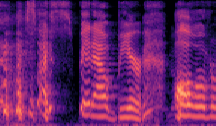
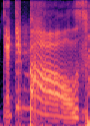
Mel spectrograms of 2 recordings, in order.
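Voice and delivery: slow shouted cheer; 4 dB louder, slower than usual. Real, not acted. Cheering a crude joke.

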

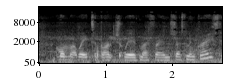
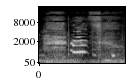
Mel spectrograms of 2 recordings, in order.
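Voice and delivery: breathless laughing panic; panicked laughing; 6 semitones higher, slower than usual. Real, not acted. Card missing at drive-through.

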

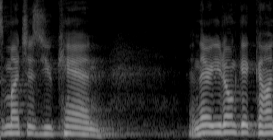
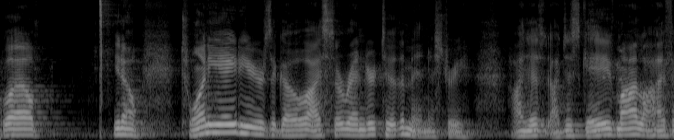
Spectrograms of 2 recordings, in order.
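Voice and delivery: lower, softer, sighing preacher voice; mock martyr pastor; 7 semitones lower, 3 dB quieter than usual. Pastor mocking colleagues who complain, low self-pitying drone. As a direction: parody a weary martyr, low and soft.

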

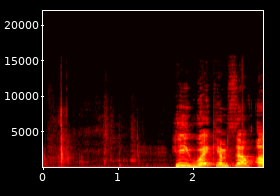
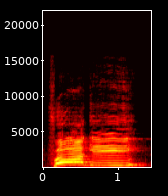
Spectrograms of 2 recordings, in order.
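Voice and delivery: high, drawn-out name call; long, high-pitched holler; coach's yell; 8 semitones higher than usual. A narrator's reading. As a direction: yell across the field. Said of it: "yelled the coach".

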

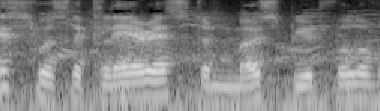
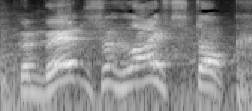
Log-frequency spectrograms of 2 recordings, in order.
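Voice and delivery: high, louder official reading voice; station master reading aloud; 9 semitones higher, 5 dB louder than usual. A narrator's reading. Station master reads from the Book of Regulations, officious high voice. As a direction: read out regulations in an officious, raised voice. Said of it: "he read".

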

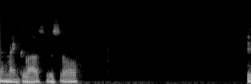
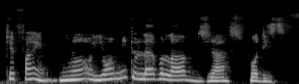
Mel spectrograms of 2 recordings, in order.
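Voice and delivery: sarcastic high concession; 8 semitones higher than usual. Real, not acted. Gamer grudgingly conceding to the boss, high and sarcastic. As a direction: say fine like you don't mean it. Resigned, told to level up.

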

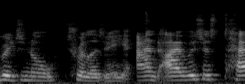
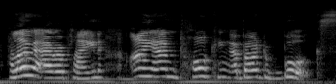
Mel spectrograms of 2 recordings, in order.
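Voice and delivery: raised, higher voice at an intruding noise; mock-indignant calling out; 7 semitones higher, 5 dB louder than usual. Real, not acted. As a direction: call out over the aeroplane, loudly and pointedly. Calls out over a passing aeroplane.

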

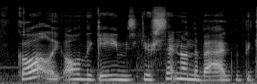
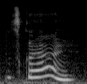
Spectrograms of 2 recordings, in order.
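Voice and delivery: usual speaking voice

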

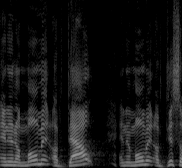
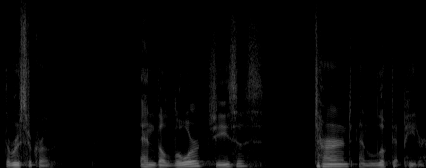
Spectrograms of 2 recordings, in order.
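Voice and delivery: ordinary delivery

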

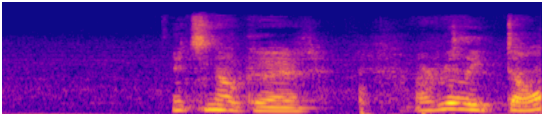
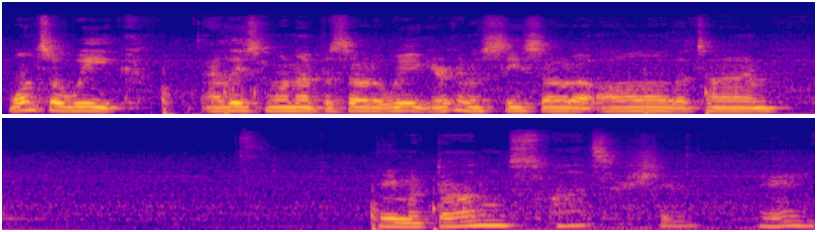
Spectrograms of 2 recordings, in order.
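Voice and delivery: ordinary talk, nothing marked

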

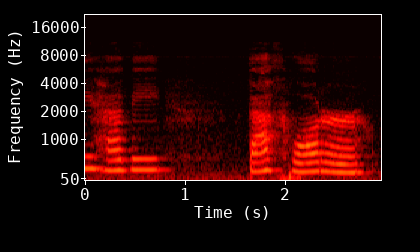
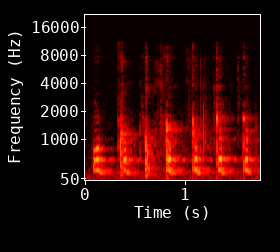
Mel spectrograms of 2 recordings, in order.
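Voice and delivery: gulping drain sound. Acted. Draining bathwater noise.

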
